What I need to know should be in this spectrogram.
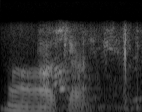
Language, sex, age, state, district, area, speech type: Kannada, male, 18-30, Karnataka, Chitradurga, rural, conversation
